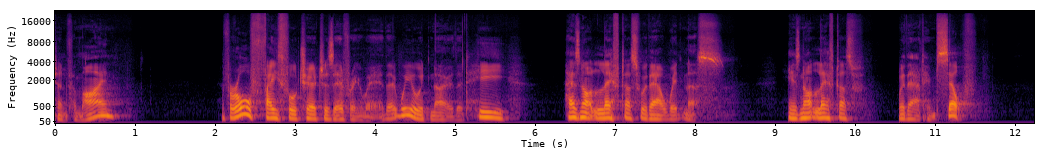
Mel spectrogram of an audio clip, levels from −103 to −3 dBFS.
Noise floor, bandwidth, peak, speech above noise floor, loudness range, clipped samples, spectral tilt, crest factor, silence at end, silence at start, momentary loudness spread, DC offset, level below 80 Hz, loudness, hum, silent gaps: -88 dBFS; over 20 kHz; -16 dBFS; 53 dB; 3 LU; under 0.1%; -5 dB/octave; 22 dB; 0.75 s; 0 s; 13 LU; under 0.1%; -74 dBFS; -36 LUFS; none; none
